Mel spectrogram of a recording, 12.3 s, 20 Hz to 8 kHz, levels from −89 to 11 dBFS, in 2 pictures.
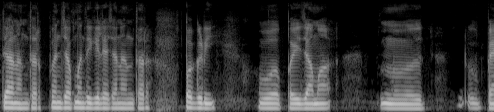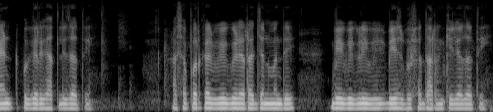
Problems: constant background noise, background conversations at intervals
